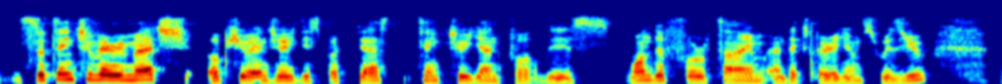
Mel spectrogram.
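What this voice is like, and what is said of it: French accent. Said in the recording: “my French accent ... you might find my French accent ... disturbing, sexy, ugly ... alluring”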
